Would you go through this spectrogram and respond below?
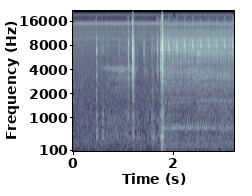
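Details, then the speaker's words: Washing machine motor on a speed controller with a new Hall-sensor tachometer fitted: a few clicks, then a quiet, even hum with faint high whine and soft regular ticking at minimum speed; healthy. "Вот запустил движок. Крутится. Минимальные обороты у меня просто вот такие."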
